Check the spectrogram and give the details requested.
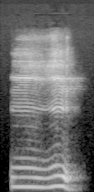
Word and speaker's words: لدي: So la, da, that's how you pronounce it. لدي, double y.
